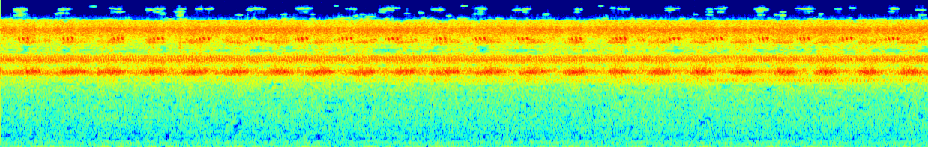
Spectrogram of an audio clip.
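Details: Crickets chirping at night in a natural setting with blowing wind. Bright, even chirps pulse roughly twice a second over a steady high shimmer of other insects, with a faint low rumble underneath.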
